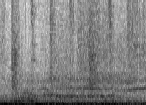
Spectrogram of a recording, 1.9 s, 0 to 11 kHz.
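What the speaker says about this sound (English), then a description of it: "Hard on the brakes." A BMW M6 braking hard into a corner on a race track, engine roaring loudly with a sustained tire squeal and skid noise, close and continuous.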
